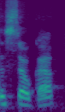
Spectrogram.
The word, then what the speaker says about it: Ahsoka: So the first thing we have is that Ahsoka, which is how you pronounce it, Mike. It's Ahsoka. Will become The H is silent.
